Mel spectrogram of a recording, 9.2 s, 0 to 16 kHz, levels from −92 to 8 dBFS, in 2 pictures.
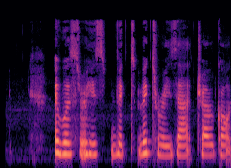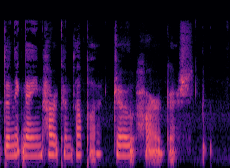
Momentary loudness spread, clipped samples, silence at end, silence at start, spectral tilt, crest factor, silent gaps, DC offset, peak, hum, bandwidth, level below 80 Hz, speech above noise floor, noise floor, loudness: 13 LU; under 0.1%; 0.55 s; 0.6 s; -5 dB/octave; 24 dB; none; under 0.1%; -2 dBFS; none; 11 kHz; -64 dBFS; 32 dB; -56 dBFS; -25 LUFS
